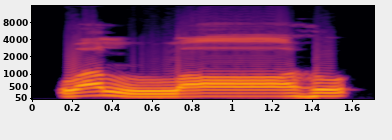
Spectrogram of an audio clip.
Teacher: وعسى أن تحبوا شيئا وهو شر لكم ওয়াও লাম জবর ওয়াল লাম খারা জবর ল আল্লাহ শব্দের আগের হরফে জবর আছে এই কারণে এই লামকে ল বলে অর্থাৎ মোটা করে পড়ব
